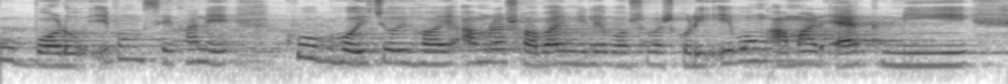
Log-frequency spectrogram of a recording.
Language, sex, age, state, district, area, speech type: Bengali, female, 30-45, West Bengal, Purba Bardhaman, urban, spontaneous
